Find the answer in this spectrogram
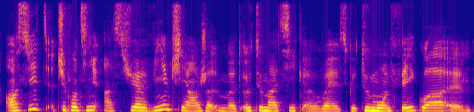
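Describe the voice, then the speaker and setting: A young woman vlogging casually while travelling, chatty and excitable, who laughs often, mixes in English words and trails off mid-thought. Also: medium pitch, moderate pace. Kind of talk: casual motivational vlog. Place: travelling in South Africa.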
